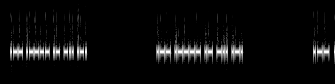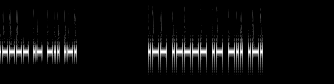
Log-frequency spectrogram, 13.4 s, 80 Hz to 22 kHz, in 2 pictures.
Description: Morse code, heard as a keyed tone, about 37 wpm, 700 Hz. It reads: W1ADR W1ADR W1ADR W1ADR
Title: Speed Racing - USA 1x3 Call Signs 30wpm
